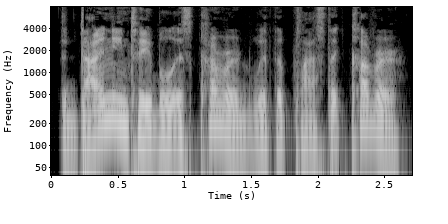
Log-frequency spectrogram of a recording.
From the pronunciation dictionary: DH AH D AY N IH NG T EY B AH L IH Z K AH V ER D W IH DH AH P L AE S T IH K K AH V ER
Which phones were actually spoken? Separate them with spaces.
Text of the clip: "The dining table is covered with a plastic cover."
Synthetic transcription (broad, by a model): DH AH D AY N IH NG T EY B AH L IH Z K AH V ER D W IH DH AH P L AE S T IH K K AH V ER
